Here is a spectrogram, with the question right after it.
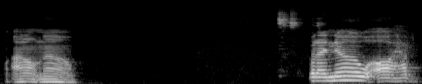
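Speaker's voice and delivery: ordinary delivery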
